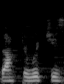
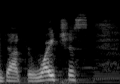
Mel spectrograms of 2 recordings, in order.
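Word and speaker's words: Dr. Wyche's: She pronounces it Dr. Witches. I say Dr. Weich's, but that's a big beefsteak or slicer tomato.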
